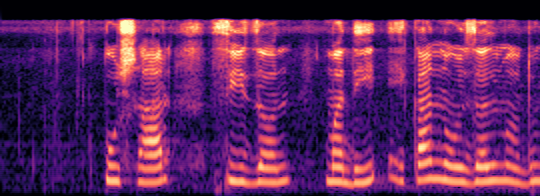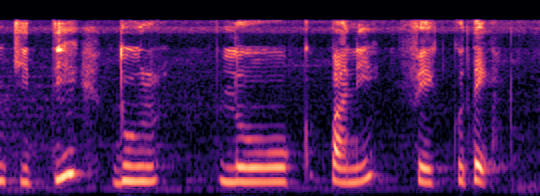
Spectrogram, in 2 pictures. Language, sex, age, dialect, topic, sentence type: Marathi, female, 18-24, Varhadi, agriculture, question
